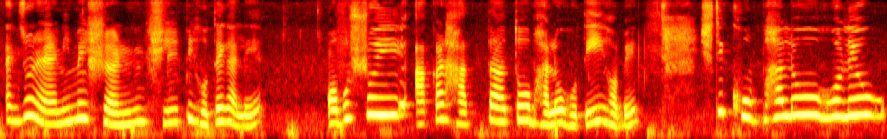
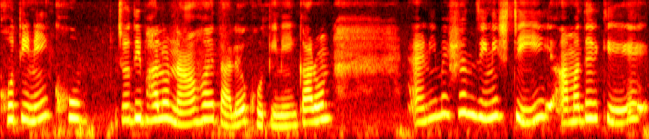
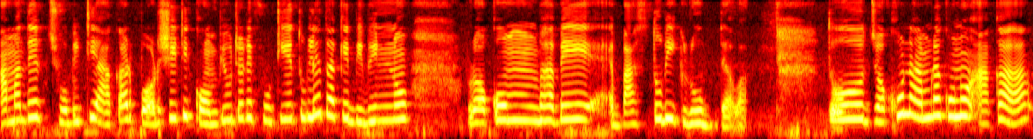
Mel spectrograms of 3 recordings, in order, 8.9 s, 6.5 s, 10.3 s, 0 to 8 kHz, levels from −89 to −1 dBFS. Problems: background sounds at intervals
